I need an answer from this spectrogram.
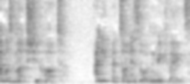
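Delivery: plain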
